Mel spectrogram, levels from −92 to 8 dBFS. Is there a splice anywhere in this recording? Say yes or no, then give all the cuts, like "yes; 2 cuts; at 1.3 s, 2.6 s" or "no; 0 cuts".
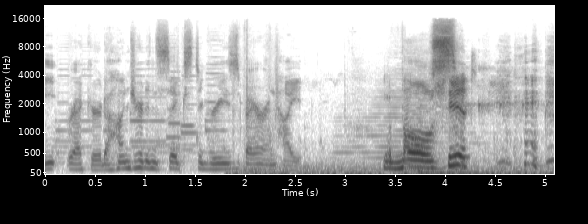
no; 0 cuts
